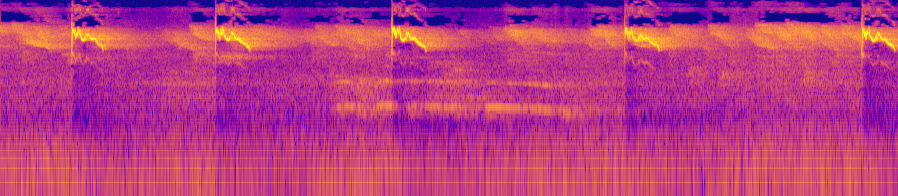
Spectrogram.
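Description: A warbling white-eye gives thin, very high, sharply falling chirps, five of them at roughly one-second intervals, over a steady background hiss.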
